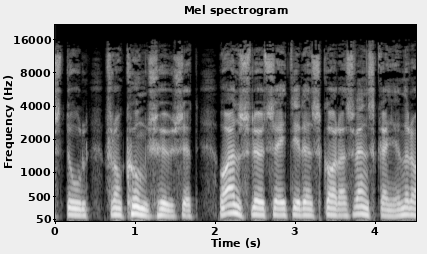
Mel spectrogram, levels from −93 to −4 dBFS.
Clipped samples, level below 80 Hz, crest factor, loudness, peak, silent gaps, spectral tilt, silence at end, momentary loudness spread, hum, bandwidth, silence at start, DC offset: under 0.1%; -54 dBFS; 14 dB; -17 LUFS; -2 dBFS; none; -5.5 dB/octave; 0 s; 7 LU; none; 15.5 kHz; 0 s; 0.2%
